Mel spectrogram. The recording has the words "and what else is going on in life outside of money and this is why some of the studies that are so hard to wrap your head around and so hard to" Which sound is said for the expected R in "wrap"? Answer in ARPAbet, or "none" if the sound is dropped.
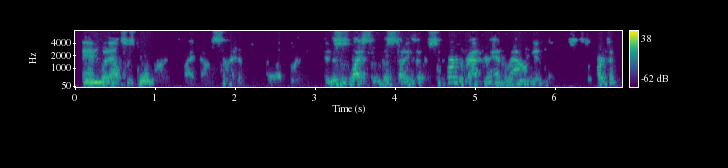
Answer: R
